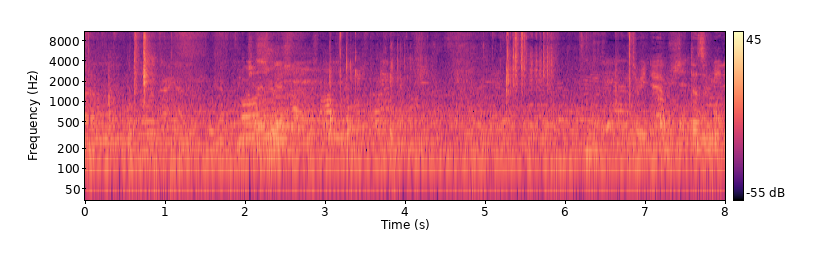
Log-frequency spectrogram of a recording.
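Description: Cards tap and slide on a tabletop.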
